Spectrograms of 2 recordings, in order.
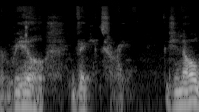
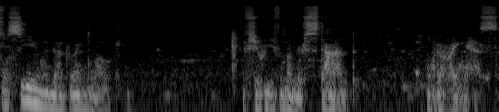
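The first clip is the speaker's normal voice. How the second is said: speaking in a whisper, quieter; 10 dB quieter than usual. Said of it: "It sounds like he's whispering so much".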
